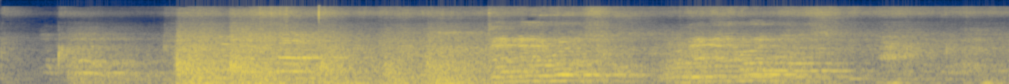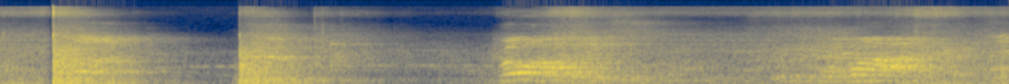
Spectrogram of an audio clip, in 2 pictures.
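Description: Sharp thuds on a wrestling ring's canvas, including a referee's hand slapping the mat twice about a second apart as he counts a pinfall that is broken before three. Voices shout between the impacts.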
